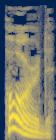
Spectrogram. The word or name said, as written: horde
